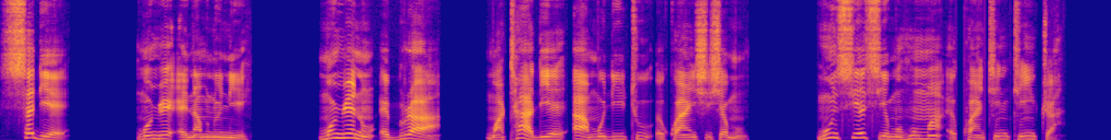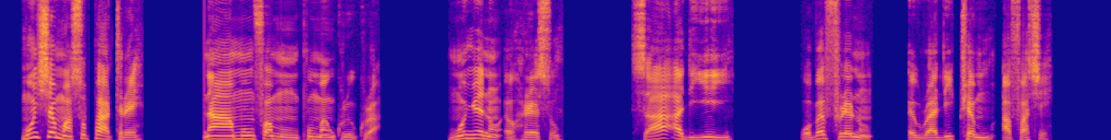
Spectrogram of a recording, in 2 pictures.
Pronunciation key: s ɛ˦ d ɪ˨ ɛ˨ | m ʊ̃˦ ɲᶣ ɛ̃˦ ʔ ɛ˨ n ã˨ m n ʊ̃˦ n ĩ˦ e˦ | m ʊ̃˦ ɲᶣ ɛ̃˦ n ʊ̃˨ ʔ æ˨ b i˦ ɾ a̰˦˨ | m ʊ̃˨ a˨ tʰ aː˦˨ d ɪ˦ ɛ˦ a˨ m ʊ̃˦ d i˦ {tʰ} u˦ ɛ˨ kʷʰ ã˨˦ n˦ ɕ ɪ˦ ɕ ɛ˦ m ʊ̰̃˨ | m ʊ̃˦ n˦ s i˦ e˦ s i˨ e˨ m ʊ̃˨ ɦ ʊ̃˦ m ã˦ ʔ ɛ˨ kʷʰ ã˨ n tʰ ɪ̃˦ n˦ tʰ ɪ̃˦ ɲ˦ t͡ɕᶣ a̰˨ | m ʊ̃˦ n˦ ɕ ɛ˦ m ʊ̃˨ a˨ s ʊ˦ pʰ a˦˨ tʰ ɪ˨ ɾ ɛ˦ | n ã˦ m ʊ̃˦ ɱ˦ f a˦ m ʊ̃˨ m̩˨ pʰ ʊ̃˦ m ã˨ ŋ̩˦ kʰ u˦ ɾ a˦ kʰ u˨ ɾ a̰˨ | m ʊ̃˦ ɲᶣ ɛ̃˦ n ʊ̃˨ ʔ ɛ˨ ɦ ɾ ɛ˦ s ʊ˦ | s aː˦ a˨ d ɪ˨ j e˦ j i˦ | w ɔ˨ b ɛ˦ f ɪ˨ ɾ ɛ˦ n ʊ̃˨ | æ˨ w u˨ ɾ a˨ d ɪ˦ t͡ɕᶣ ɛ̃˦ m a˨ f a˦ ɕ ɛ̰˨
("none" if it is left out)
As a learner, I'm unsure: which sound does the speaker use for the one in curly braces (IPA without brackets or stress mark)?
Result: tʰ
